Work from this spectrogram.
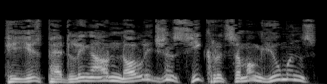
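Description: A man voicing a proud male centaur leader who speaks in a measured, smooth, stern way. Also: a little high, animated, no echo, voice pushed up. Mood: cold.

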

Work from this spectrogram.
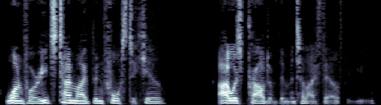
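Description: A woman plays a grim male enforcer in an audiobook. He speaks low and gravely, with restrained anger and a slight growl. The sound is close and dry. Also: fairly bright tone, no room sound, heavily acted. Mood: intense, restrained. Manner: grave, measured. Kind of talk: audiobook character acting.

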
